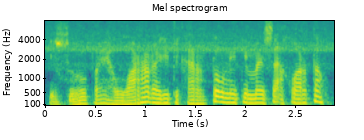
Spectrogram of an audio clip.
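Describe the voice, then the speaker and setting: A man's voice: mid-range voice, expressive, fairly quick, slight background noise, close to an everyday voice. A man with an Ilocano accent acting in a radio drama as a practical villager, explaining things conversationally. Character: practical man planning to sell household goods.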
